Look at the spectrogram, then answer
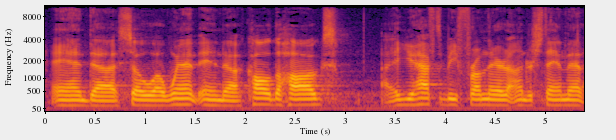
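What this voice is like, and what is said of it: Southern American accent. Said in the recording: “I was raised in Arkansas, if you couldn't tell by my accent.”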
